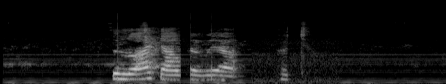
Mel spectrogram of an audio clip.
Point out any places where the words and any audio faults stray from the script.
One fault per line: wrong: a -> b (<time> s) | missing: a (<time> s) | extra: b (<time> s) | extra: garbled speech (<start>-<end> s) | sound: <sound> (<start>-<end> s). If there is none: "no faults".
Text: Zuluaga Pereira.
sound: sneeze (2.7-3.2 s)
